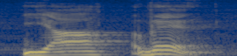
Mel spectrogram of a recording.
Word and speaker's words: Yahweh: When the Christian read the Bible, he will pronounce it the way the letters suggest. Yahweh. These are the sounds of the letters.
